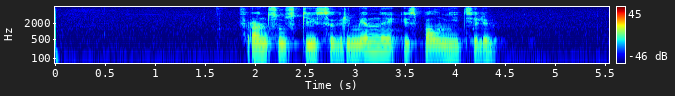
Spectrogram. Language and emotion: Russian, neutral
